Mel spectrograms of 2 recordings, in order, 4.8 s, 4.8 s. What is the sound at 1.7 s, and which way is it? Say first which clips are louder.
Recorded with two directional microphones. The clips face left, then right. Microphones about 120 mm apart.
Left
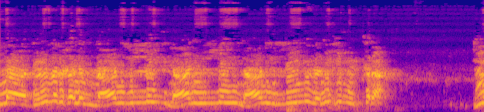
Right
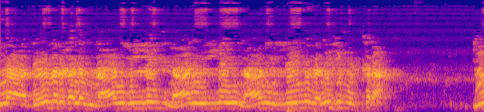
A man's voice: left 3 dB; 5° left (ahead or behind).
